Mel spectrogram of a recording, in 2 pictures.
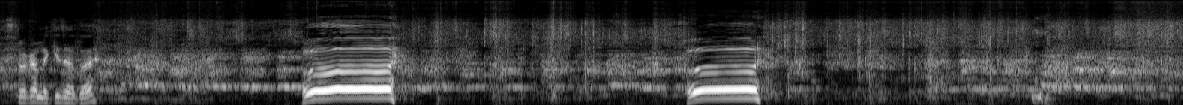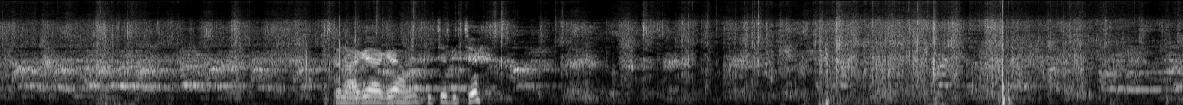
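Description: Leaves and branches rustle as men push through dense undergrowth.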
